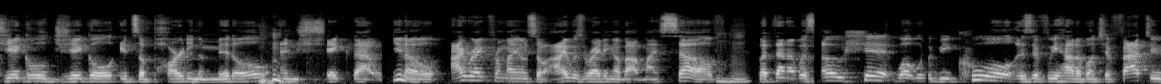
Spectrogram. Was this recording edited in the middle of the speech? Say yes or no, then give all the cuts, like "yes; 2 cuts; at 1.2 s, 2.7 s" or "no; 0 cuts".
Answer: yes; 4 cuts; at 1.9 s, 3.8 s, 5.3 s, 8.1 s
